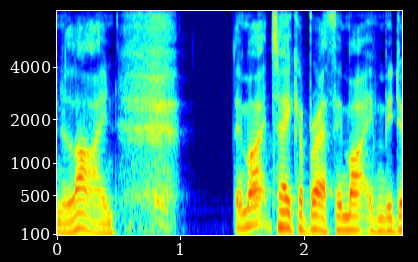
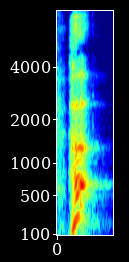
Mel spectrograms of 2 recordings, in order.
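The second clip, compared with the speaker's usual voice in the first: tight, strained huh on held breath; squeezed huh; 9 dB louder than usual. Shown as a demonstration. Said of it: "when you hear that sound I just made".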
